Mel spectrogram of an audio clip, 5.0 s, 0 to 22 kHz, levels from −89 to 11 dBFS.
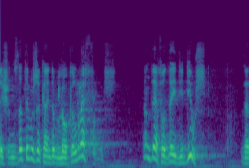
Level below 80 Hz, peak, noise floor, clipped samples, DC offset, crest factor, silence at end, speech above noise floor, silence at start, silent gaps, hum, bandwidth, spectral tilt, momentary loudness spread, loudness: -56 dBFS; -8 dBFS; -55 dBFS; under 0.1%; under 0.1%; 16 dB; 0 s; 32 dB; 0 s; none; none; 7.6 kHz; -7.5 dB/octave; 17 LU; -23 LUFS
